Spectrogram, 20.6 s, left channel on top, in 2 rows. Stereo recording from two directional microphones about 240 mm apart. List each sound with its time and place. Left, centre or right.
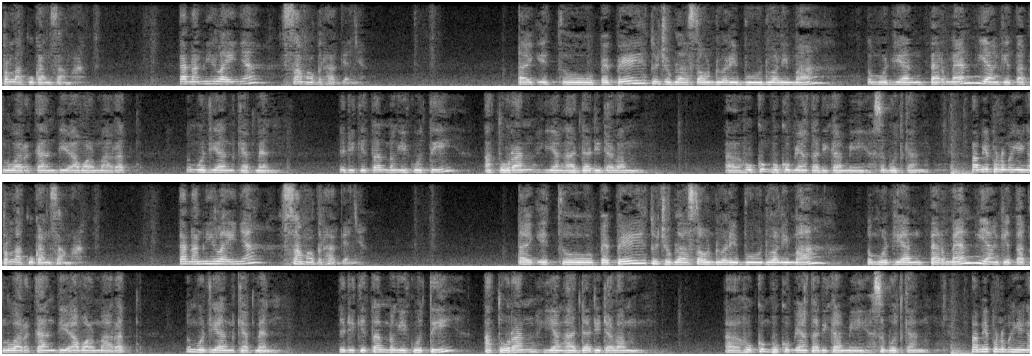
0.0 s speech: right
5.1 s speech: right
